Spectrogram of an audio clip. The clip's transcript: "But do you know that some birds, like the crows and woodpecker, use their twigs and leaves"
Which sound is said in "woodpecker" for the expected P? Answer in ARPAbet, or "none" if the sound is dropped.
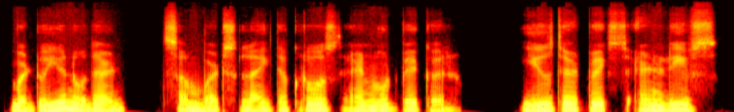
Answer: B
